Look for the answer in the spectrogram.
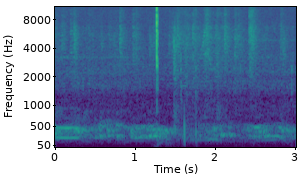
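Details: Low, steady cooing from racing pigeons kept in a loft, a continuous murmur of overlapping birds with a single sharp click and faint rustles above.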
